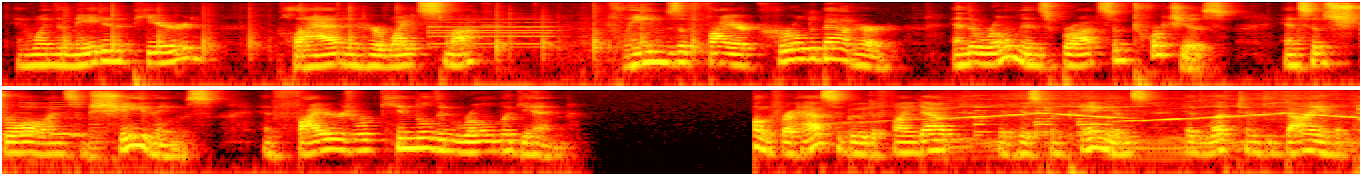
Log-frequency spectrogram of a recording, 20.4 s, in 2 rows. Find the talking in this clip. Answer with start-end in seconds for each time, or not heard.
0.1-14.4, 15.8-20.3.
